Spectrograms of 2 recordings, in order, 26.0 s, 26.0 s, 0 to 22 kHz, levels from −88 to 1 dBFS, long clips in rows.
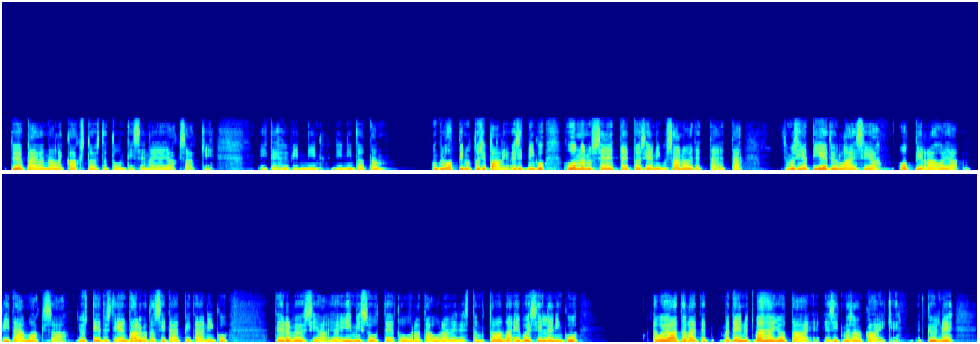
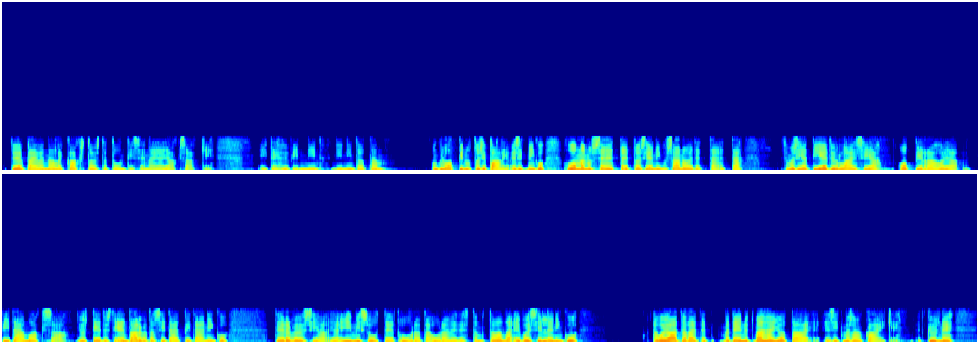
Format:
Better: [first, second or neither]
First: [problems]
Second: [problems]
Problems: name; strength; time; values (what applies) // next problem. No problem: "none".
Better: first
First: garbled, watery; slightly; nothing above 6 kHz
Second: garbled, watery; badly; nothing above 4 kHz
